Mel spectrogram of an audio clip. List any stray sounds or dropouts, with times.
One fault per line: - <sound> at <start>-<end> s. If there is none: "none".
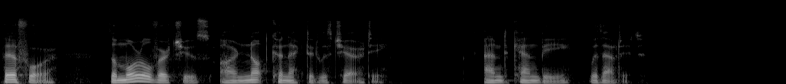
none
